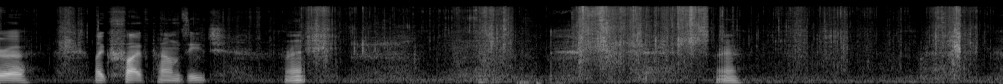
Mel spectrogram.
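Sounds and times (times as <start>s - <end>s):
leaves rustling: 0.0s - 10.0s.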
